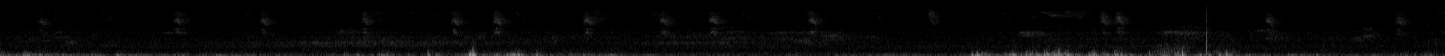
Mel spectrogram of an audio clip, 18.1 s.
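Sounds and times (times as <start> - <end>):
small bird chirping: 0.3 - 18.0
low gusty rumble: 12.1 - 15.6.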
